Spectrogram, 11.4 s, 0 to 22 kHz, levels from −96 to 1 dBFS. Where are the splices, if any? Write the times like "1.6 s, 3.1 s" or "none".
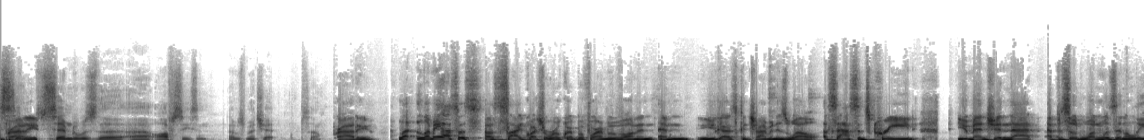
2.5 s, 3.8 s, 10.4 s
